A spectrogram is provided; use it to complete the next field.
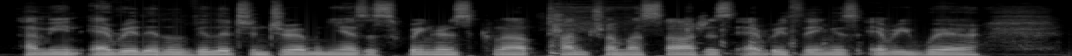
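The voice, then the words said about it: German accent. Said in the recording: “as you probably hear from my accent, I'm German”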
